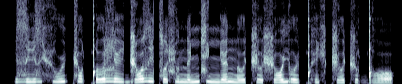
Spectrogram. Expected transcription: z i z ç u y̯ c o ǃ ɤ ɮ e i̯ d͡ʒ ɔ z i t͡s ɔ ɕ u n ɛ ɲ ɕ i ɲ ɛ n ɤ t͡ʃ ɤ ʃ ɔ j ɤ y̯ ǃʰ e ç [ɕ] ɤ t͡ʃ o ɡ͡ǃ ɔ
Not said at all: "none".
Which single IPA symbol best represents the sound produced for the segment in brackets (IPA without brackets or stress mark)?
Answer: t͡ʃ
